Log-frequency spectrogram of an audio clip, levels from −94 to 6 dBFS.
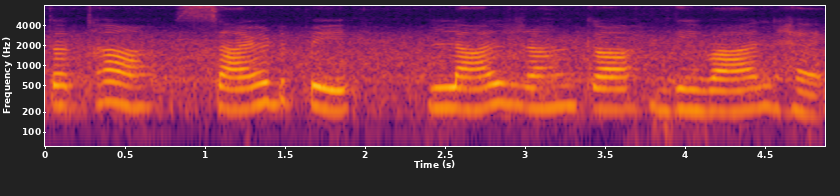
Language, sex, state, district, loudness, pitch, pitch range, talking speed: Hindi, female, Chhattisgarh, Raipur, -16 LUFS, 235 Hz, 225-265 Hz, 100 wpm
